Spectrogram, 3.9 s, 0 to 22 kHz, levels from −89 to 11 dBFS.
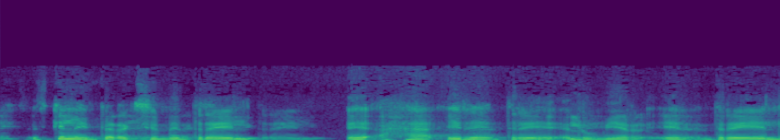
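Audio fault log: throughout, echo with no canceller: the far end's loudspeaker leaks into its microphone and nothing removes it, so the speech returns about 17 dB quieter and thin, roughly 300 ms later.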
